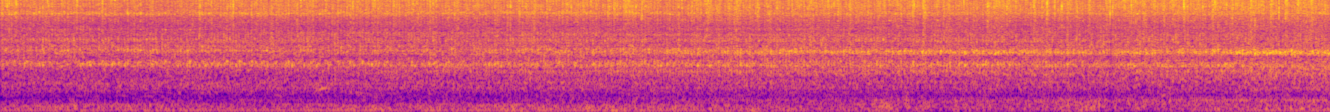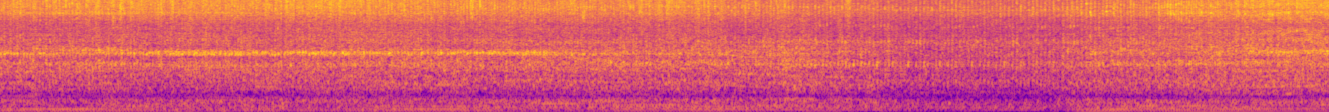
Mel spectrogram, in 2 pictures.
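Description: Kubota compact tractor's diesel engine running steadily as it drives a rear rotary tiller through a flooded, muddy paddy, with a high whine above the low engine note. The engine note shifts near the end.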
